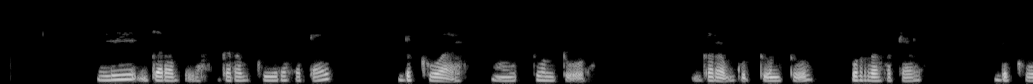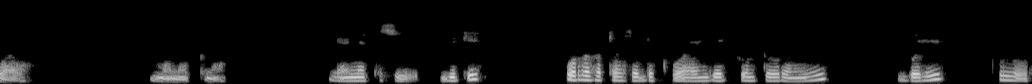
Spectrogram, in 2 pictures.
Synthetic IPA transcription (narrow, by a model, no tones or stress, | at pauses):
liɡɐɾɐblɐɡɐɾɐb̚ɡujɾɐfɐtɐl | dəkʰːəwaːj | mtuːntṵːɾ | ɡɐɾɐb̚ɡutuːntṵːr | purːɐfɐtɐl | dəkʰːəwa̰ːj | mṵnɛ̰kːənɐ̰ | lɐjnɛkːəsḭ | biti | purrɐfɐtɐlsɐdəkʰːəwaːjŋɡirtuːntuːɾɐnji | bəɾi | kʰəlṵːr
